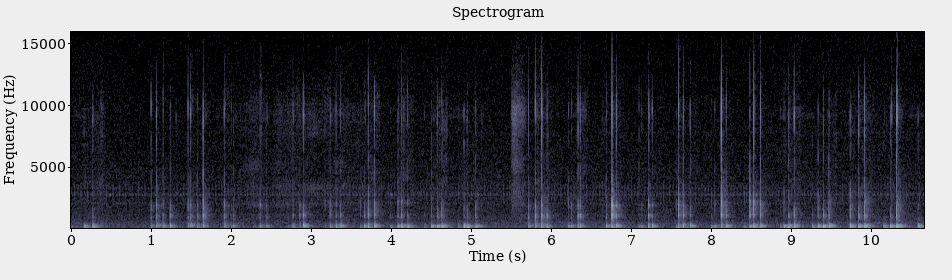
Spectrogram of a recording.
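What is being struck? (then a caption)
Rubber flip-flop sole and strap. Long red nails tap and scratch a solid white rubber flip-flop footbed with a serrated surface and its red rubber strap. About forty quiet, dull taps with a low thump and brief bright scratchy edges come in an uneven rhythm, roughly two per second. Each one dies away almost instantly.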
